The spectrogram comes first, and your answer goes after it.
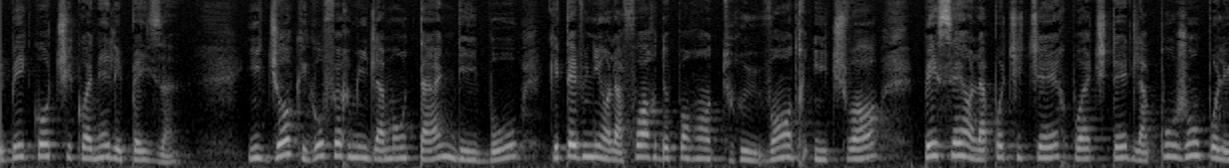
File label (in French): Patois Les souris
